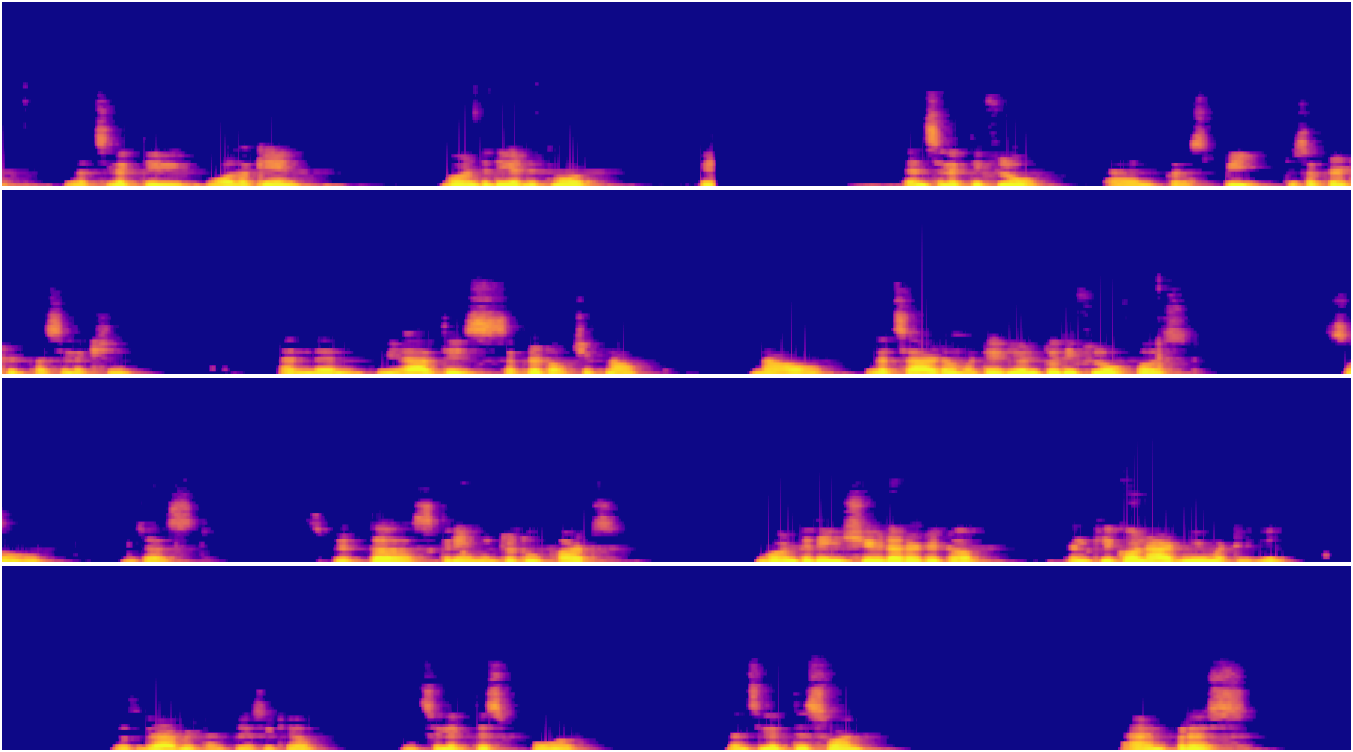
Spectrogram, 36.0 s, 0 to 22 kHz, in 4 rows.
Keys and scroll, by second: 0.8 Tab, 5.5 p, 7.1 Tab, 26.3 g.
